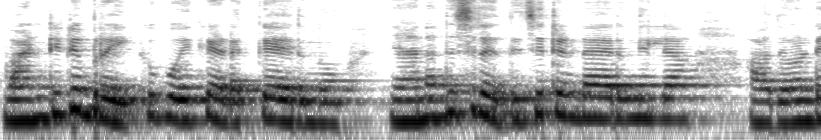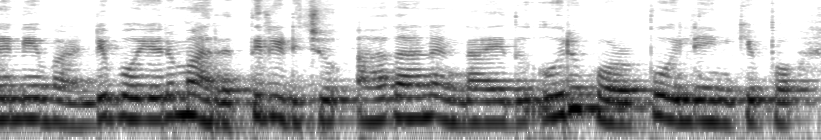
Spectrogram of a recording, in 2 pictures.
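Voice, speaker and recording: A woman voicing an injured young man who calmly reassures his family. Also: medium pitch, fast, reverberant, lightly acted. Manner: calm reassuring explanation.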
